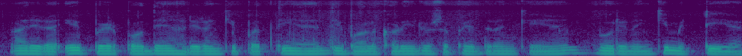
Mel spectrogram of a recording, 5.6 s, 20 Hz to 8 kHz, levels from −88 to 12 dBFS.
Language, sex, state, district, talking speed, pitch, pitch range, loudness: Hindi, male, Maharashtra, Dhule, 225 wpm, 105 Hz, 100-110 Hz, -39 LUFS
